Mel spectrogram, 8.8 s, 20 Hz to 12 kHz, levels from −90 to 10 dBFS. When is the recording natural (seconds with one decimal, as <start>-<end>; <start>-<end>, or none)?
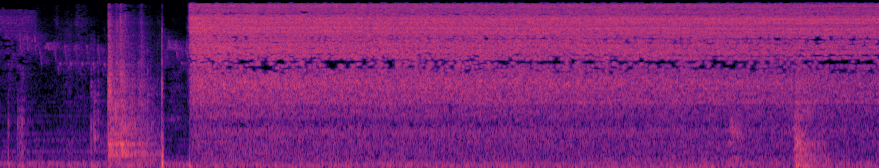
0.0-3.6; 4.4-5.2; 8.1-8.8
